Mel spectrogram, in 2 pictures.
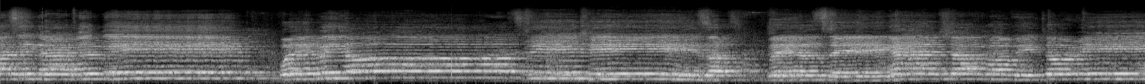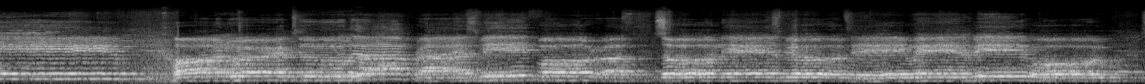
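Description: A hymn sung in long, slow phrases, a man singing into a microphone with other voices joining in.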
